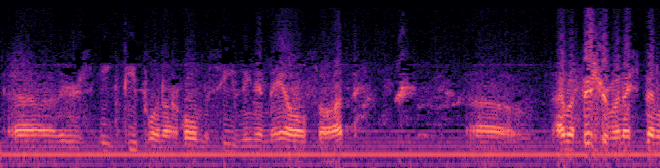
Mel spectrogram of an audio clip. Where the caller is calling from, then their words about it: Grayland, Washington, United States; And I'm calling you from Grayland, Washington.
